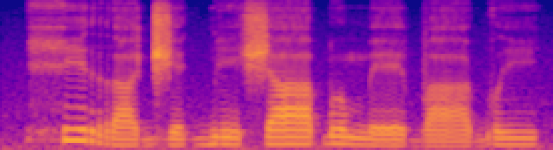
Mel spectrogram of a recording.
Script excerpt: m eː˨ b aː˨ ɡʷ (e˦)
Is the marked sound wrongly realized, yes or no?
yes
